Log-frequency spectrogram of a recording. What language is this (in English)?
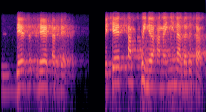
Bodo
